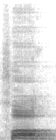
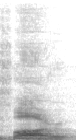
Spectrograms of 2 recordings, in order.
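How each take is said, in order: First: The final r is soft or silent. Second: The final r is clearly pronounced.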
